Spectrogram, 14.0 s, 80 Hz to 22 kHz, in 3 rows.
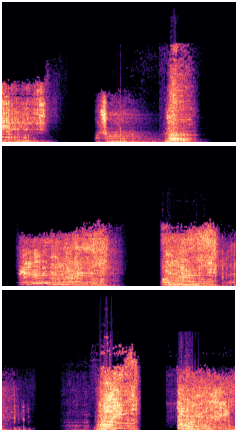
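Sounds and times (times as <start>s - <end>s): roar sound effects: 1.8s - 4.2s, 5.0s - 12.2s.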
